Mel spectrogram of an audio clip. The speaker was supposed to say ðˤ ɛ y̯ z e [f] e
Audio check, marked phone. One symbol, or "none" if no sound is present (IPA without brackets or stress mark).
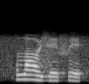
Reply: f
